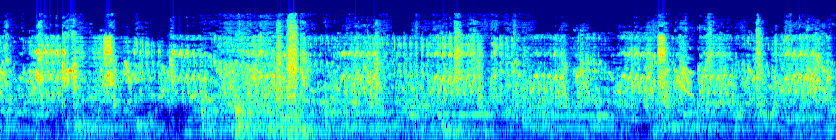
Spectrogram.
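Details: Budgerigar breeding call meant to rouse pairs to mate: an unbroken stream of chirps, ticks and squeaky whistles, dense and high, with a louder scratchy flourish around the third second.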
